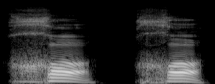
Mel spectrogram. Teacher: یہ گلے کے شروع والے حصے سے جو یعنی منہ کی طرف ہے، یہ وہاں سے ادا ہوگا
